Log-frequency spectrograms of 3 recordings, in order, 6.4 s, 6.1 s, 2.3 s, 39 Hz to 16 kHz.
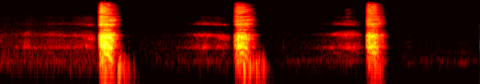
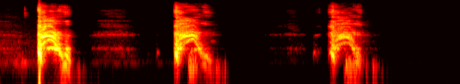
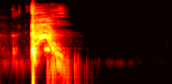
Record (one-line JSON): {"exhalation_length": "6.4 s", "exhalation_amplitude": 32507, "exhalation_signal_mean_std_ratio": 0.21, "three_cough_length": "6.1 s", "three_cough_amplitude": 32768, "three_cough_signal_mean_std_ratio": 0.26, "cough_length": "2.3 s", "cough_amplitude": 32768, "cough_signal_mean_std_ratio": 0.28, "survey_phase": "alpha (2021-03-01 to 2021-08-12)", "age": "45-64", "gender": "Male", "wearing_mask": "No", "symptom_cough_any": true, "symptom_shortness_of_breath": true, "symptom_change_to_sense_of_smell_or_taste": true, "symptom_onset": "11 days", "smoker_status": "Ex-smoker", "respiratory_condition_asthma": false, "respiratory_condition_other": false, "recruitment_source": "Test and Trace", "submission_delay": "2 days", "covid_test_result": "Positive", "covid_test_method": "RT-qPCR", "covid_ct_value": 24.7, "covid_ct_gene": "ORF1ab gene"}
